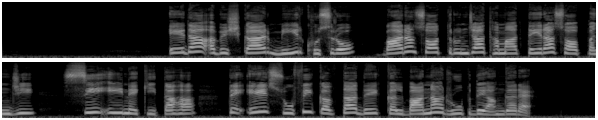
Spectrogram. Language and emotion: Dogri, neutral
